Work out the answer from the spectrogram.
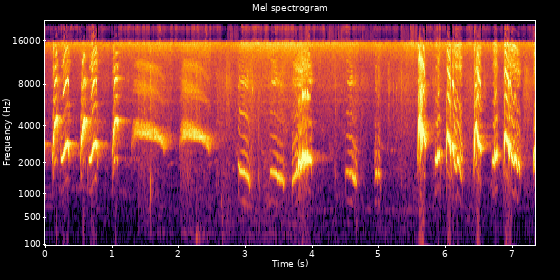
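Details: A hwamei delivers a mix of song styles: long level whistles, looping downward slurs, then bright, emphatic high notes repeated in quick succession near the end.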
